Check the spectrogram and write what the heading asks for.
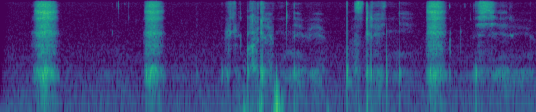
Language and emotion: Russian, sad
